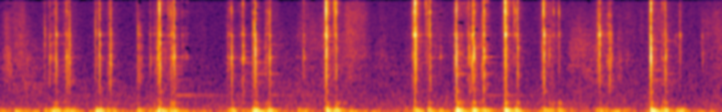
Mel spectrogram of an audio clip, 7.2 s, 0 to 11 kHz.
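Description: Fingertips press the keys of a small clear plastic 3x3 Cherry MX key switch tester with transparent keycaps, held in both hands. Quick clusters of sharp, bright plastic clicks and clacks sound with a light low thump under each press. Each one stops almost instantly, with short silent gaps between bursts.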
